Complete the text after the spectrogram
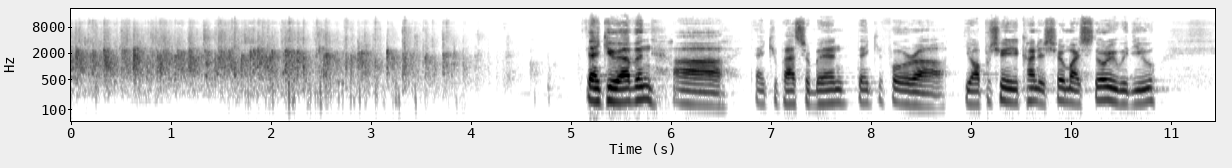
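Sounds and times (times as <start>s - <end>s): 
round of applause: 0.0s - 4.7s
speech: 5.2s - 11.2s.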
